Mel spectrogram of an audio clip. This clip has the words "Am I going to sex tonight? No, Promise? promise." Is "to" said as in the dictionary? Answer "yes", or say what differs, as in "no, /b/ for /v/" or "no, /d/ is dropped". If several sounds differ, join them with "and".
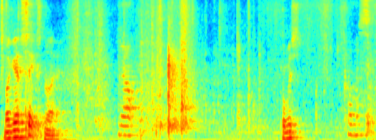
no, /s/ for /t/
